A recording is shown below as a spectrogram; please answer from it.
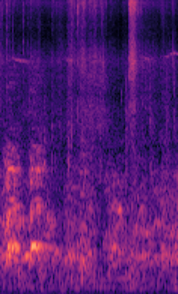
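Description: Dogs making several short, high-pitched vocal sounds while playing, strongest in the first half second and then fainter.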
